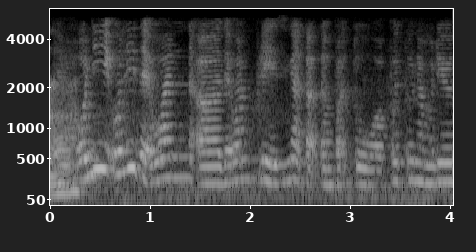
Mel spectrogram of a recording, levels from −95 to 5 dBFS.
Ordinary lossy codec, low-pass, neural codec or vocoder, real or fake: none; 5.4 kHz; none; real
